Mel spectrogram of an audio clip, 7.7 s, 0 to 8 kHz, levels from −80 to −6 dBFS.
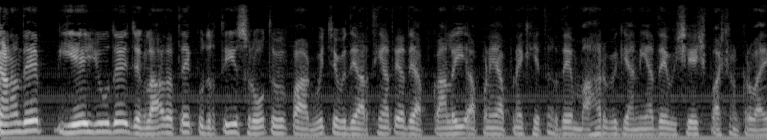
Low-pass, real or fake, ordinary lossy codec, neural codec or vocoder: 7.2 kHz; real; none; none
